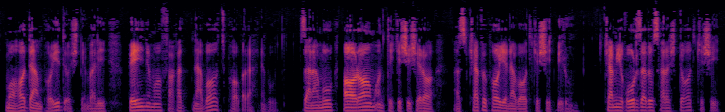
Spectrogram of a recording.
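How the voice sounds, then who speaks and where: A man narrating a novel in a calm, measured way, his voice sitting very low with a gravelly edge. The sound is dry and close, with no room around it. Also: no room sound. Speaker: audiobook narrator. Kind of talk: scripted literary narration.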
